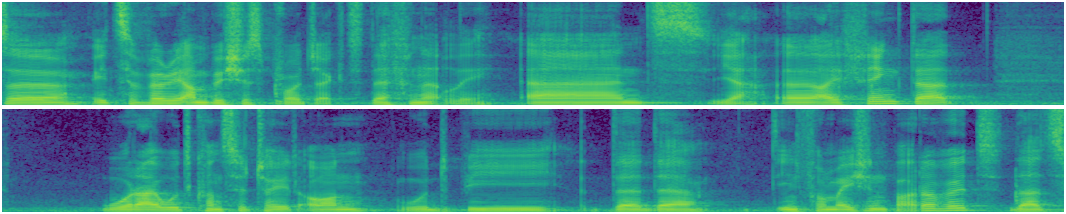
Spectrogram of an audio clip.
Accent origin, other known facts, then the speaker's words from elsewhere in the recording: Poland; I'm from Poland.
